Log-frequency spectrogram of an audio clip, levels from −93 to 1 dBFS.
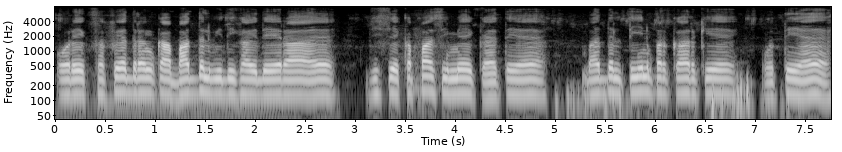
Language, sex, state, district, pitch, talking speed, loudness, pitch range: Hindi, male, Rajasthan, Bikaner, 135 Hz, 170 wpm, -19 LUFS, 130-145 Hz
